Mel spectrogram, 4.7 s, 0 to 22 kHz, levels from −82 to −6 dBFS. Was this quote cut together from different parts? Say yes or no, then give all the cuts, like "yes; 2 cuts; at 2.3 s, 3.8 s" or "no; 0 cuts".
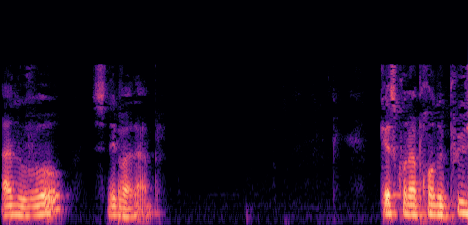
yes; 1 cut; at 1.2 s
